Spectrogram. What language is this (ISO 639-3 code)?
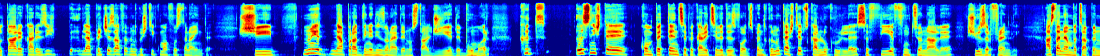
ron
